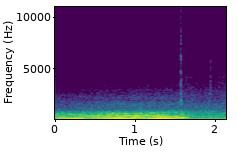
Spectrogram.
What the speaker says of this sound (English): A kind of electronic engine noise.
